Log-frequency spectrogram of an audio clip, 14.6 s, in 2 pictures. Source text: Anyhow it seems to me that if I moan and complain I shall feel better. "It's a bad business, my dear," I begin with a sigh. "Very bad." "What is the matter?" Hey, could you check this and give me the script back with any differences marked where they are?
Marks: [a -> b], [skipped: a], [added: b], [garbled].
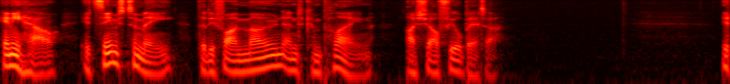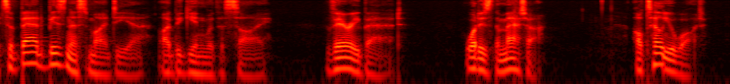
Anyhow it seems to me that if I moan and complain I shall feel better. "It's a bad business, my dear," I begin with a sigh. "Very bad." "What is the matter?" [added: I'll tell you what]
